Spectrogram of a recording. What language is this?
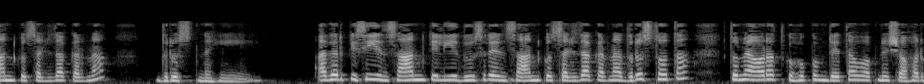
Urdu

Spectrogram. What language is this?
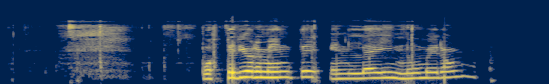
Spanish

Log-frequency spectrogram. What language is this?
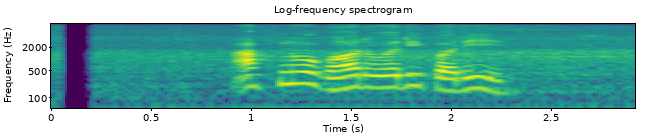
Nepali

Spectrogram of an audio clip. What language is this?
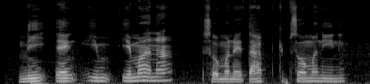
Kalenjin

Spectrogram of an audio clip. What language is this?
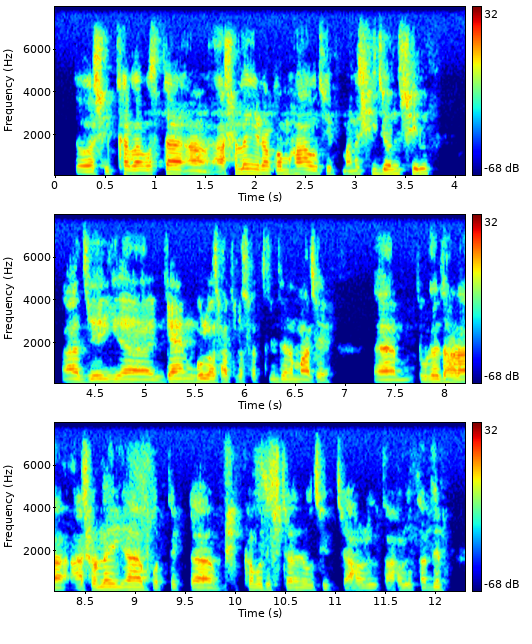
Bangla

